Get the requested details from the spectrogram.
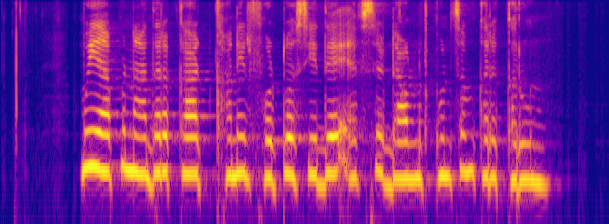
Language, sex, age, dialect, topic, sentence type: Magahi, female, 18-24, Northeastern/Surjapuri, banking, question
